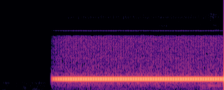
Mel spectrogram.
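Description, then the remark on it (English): After a brief silence, a steady, loud ringback tone comes through a phone line and holds unbroken to the end, the thin, narrow sound of an outgoing call ringing as a randomly picked phone number from a list of entrants is called. No one speaks. “All right, it's ringing.”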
